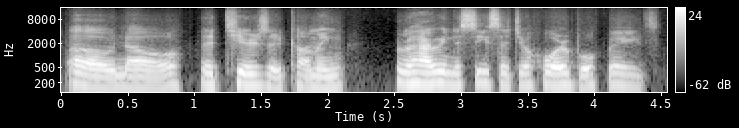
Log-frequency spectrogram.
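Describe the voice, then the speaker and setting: A woman's voice: fairly low pitch, level tone, normal speed, dark tone, no room sound. A woman giving casual, playful gameplay commentary as a video creator, with jokey, mock-dramatic asides. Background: music.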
